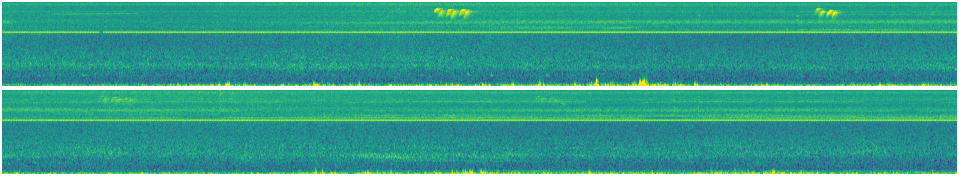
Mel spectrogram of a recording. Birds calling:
Black-capped Chickadee (Poecile atricapillus)

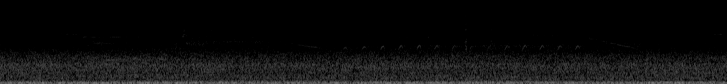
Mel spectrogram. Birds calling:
Northern Cardinal (Cardinalis cardinalis), Black-capped Chickadee (Poecile atricapillus)

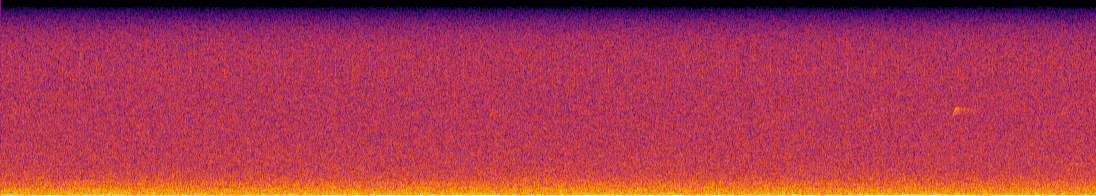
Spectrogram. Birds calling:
Black-capped Chickadee (Poecile atricapillus)

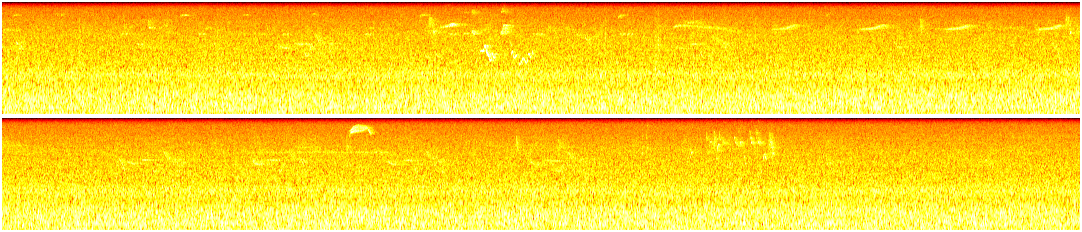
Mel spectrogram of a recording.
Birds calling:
Rufous-capped Warbler (Basileuterus rufifrons), Rufous-tailed Hummingbird (Amazilia tzacatl), Buff-throated Saltator (Saltator maximus)

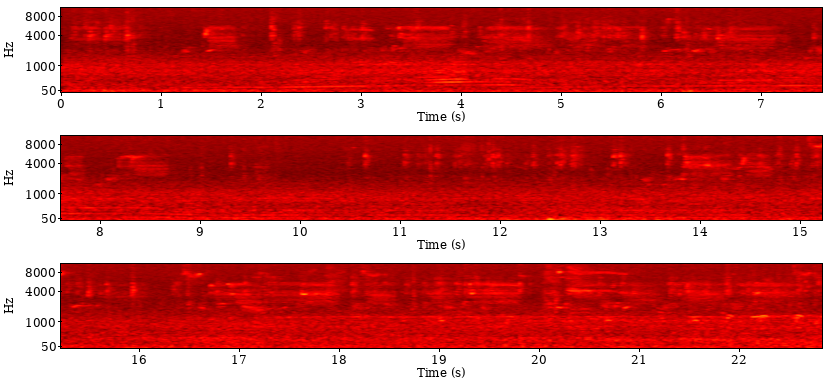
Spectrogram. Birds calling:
Canada Goose (Branta canadensis), Red-winged Blackbird (Agelaius phoeniceus), Common Grackle (Quiscalus quiscula)

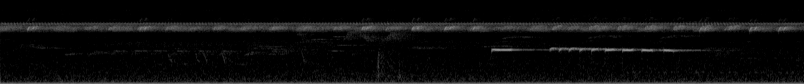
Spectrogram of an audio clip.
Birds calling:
Black-faced Antthrush (Formicarius analis), Dusky-capped Greenlet (Pachysylvia hypoxantha), Yellow-margined Flycatcher (Tolmomyias assimilis), Hauxwell's Thrush (Turdus hauxwelli), Lemon-throated Barbet (Eubucco richardsoni), Thrush-like Wren (Campylorhynchus turdinus), Wing-barred Piprites (Piprites chloris)

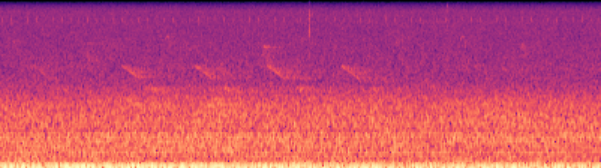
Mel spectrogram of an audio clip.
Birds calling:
Northern Cardinal (Cardinalis cardinalis)

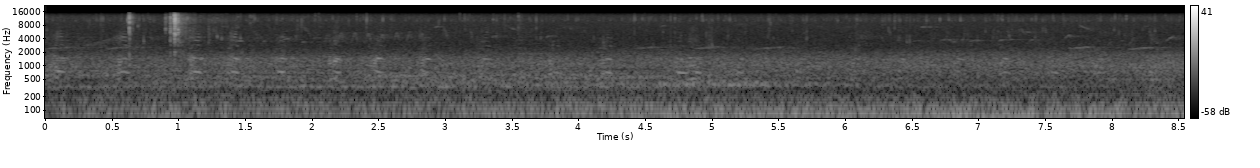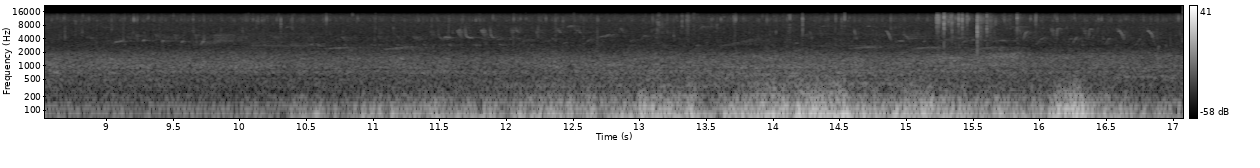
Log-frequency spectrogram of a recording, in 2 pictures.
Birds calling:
Tufted Titmouse (Baeolophus bicolor), Canada Goose (Branta canadensis), Red-winged Blackbird (Agelaius phoeniceus)

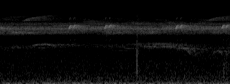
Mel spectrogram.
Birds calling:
Black-spotted Bare-eye (Phlegopsis nigromaculata), Spot-winged Antshrike (Pygiptila stellaris), Buff-throated Woodcreeper (Xiphorhynchus guttatus)

